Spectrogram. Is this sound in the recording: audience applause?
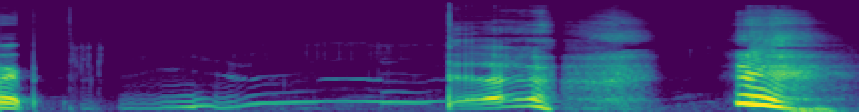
no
